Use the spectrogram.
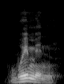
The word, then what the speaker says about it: women: do not say answer women the O in women has a different sound than the O in the singular form woman in women the O is pronounced e as in the word win the e in women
